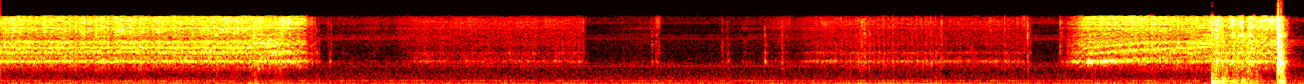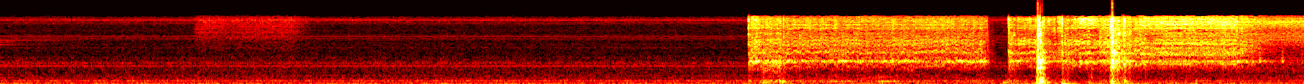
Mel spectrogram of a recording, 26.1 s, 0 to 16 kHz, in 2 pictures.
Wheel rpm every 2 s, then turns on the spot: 160, 80, 20, 0, 20, 90, 60, 0, 0, 0, 70, 90, 90.
2-6 8-10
